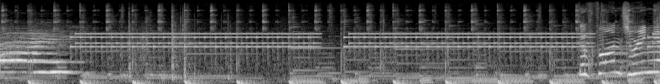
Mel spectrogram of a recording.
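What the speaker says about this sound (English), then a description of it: "phone's ringing again" A toy telephone plays an electronic ringtone melody, loud and near, a repeating tune of tonal beeps with a voice speaking over it toward the end.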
